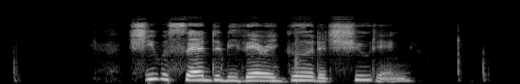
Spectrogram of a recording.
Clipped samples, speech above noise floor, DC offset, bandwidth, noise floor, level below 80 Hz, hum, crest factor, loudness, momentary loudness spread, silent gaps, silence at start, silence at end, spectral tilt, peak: under 0.1%; 68 dB; under 0.1%; 10.5 kHz; -88 dBFS; -66 dBFS; none; 20 dB; -19 LUFS; 13 LU; none; 1.3 s; 1.1 s; -3.5 dB/octave; -2 dBFS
